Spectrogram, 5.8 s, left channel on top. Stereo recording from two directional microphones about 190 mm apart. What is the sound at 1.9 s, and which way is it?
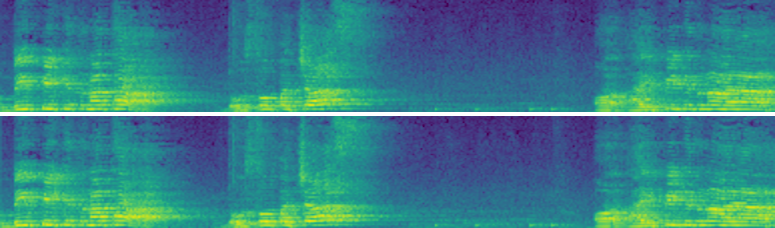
Speech, 15° left (ahead or behind).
